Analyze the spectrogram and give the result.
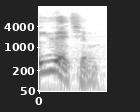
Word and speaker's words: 乐清: 咱书要简言，单说戚继光率领着军队兼程前进，抵达这个温州北面的洛清，这个地方也叫乐清，就是音乐的乐，这是个多音字。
